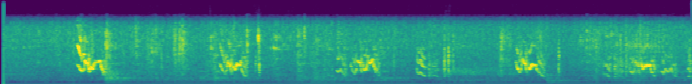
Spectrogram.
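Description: Budgerigars give short, bright chirping bursts every second or so, with splashing in the background.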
